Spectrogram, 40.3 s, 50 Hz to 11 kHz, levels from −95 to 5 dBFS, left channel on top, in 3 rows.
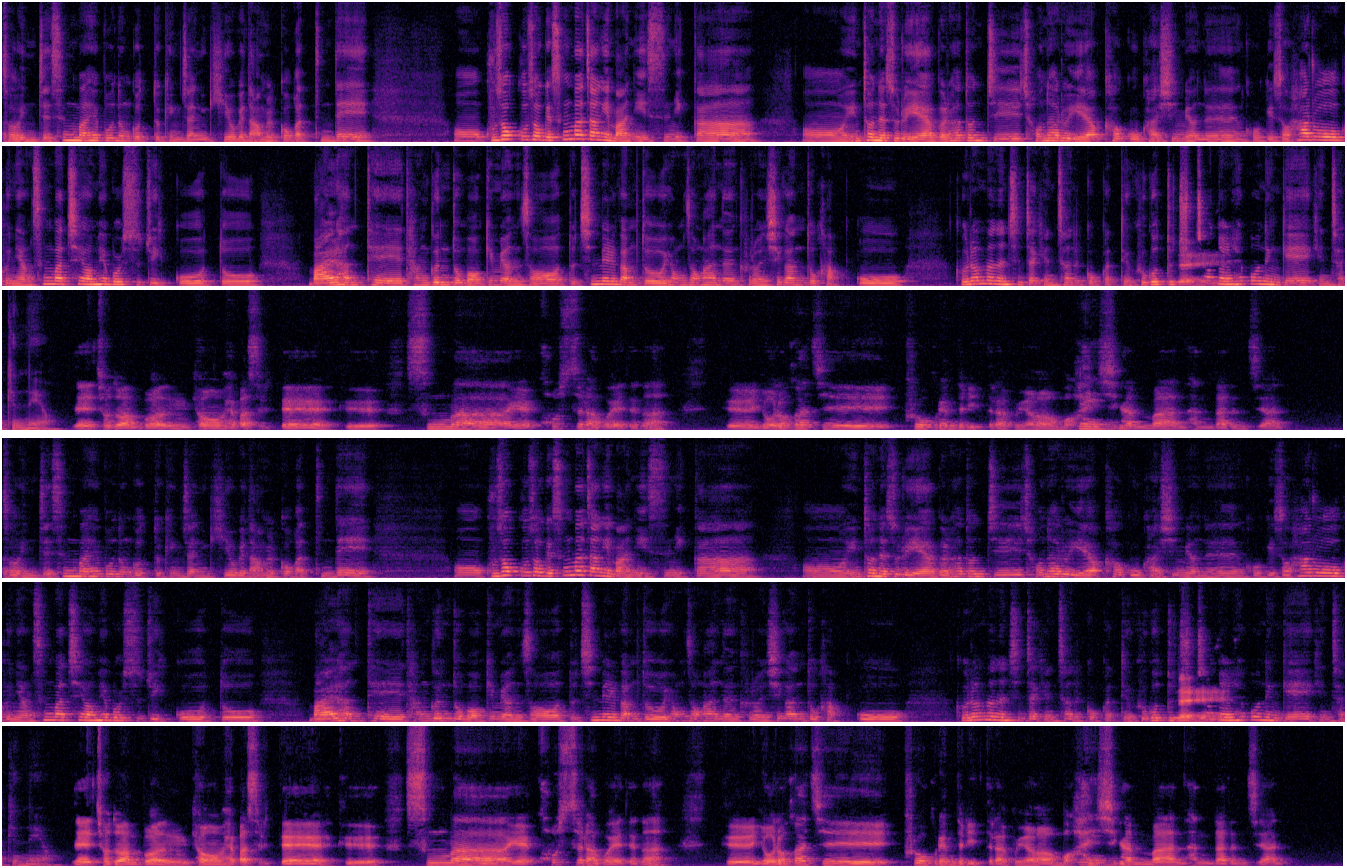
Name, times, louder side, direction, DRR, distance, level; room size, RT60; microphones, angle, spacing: voice 1, 0.0-3.7 4.5-7.5 8.0-16.0 16.5-22.4 23.0-25.2 25.6-27.4 37.6-38.1, left 4 dB, 65° left, 0.4 m, -29 dB
voice 2, 25.1-25.7 27.6-33.8 34.1-39.7, right 5 dB, 80° right, 0.4 m, -31 dB
2.7 x 2.5 x 2.3 m
head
